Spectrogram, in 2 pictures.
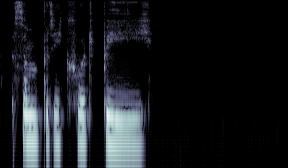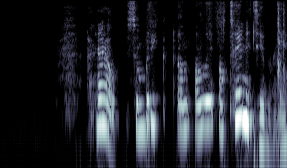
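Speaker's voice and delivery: halting, stumbling speech. Explaining the Lover's card while cramming in information, stuttering. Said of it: "sorry for stuttering".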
